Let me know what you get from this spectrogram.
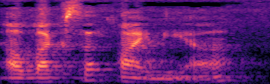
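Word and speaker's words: alexithymia: It's Can you really spell that? Yes sir. Uh Toronto and then aleximeia a l e x i t h y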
